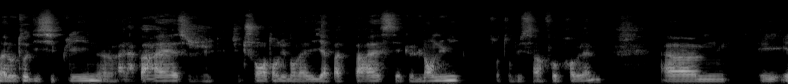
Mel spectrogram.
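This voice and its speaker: A man interviewing a guest, asking informal questions in a halting way with frequent restarts. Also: deep voice.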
